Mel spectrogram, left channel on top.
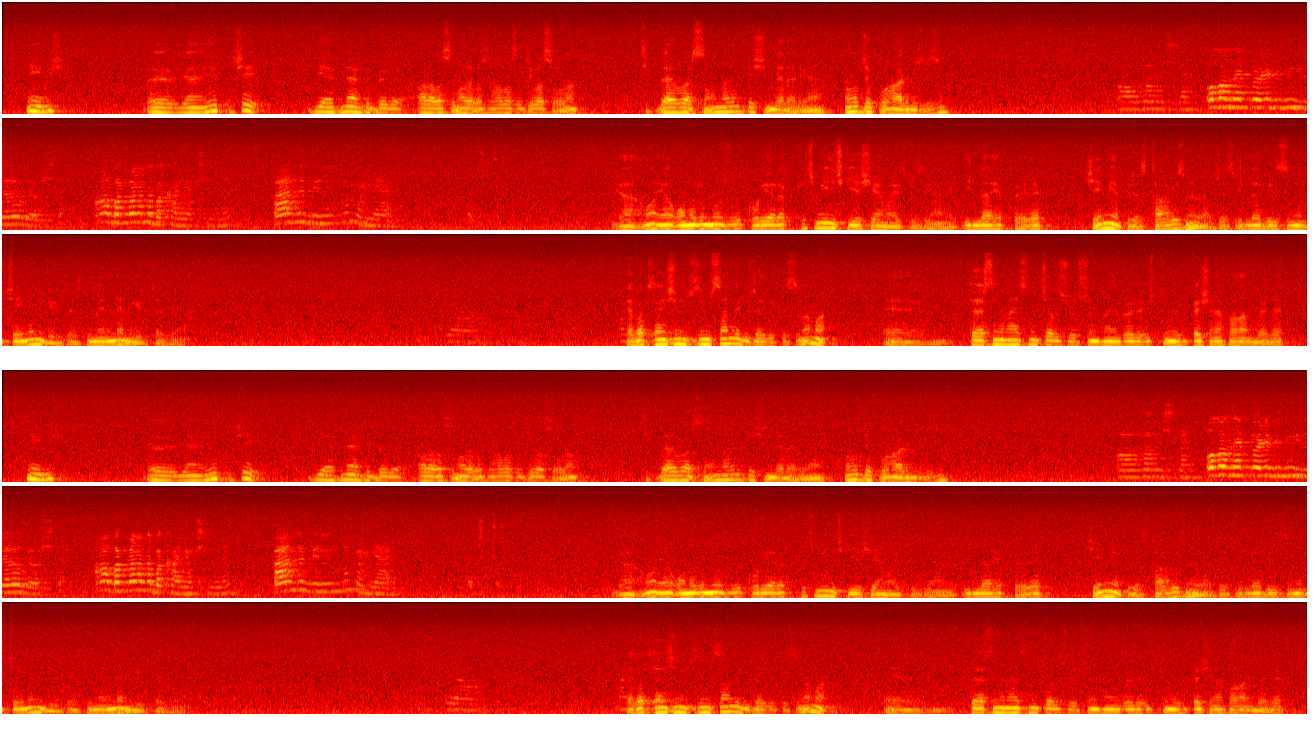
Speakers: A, on the left; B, on the right.
A: Neymiş? Ee, yani hep şey diğer nerede böyle arabası marabası havası civası olan tipler varsa onların peşindeler ya. Ne olacak bu halimiz bizim?
B: Aha işte. Olan da hep böyle bizim gibiler oluyor işte. Ama bak bana da bakan yok şimdi. Ben de birini bulamıyorum yani. Açıkçası.
A: Ya ama ya onurumuzu koruyarak hiç mi ilişki yaşayamayız biz yani? İlla hep böyle şey mi yapacağız? Taviz mi vereceğiz? İlla birisinin şeyine mi gireceğiz? Dümenine mi gireceğiz yani?
B: Of ya. Ay.
A: Ya bak sen şimdi, şimdi sen de güzel bir kızsın ama e, dersini mersini çalışıyorsun. Hani böyle üstünü beşine falan böyle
